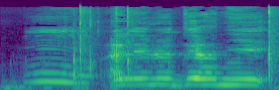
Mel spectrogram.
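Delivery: grunting while forcing it; straining with effort. Real, not acted. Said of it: "c'est dur".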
